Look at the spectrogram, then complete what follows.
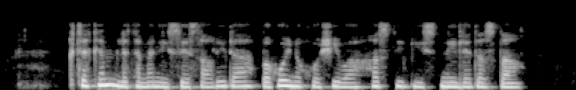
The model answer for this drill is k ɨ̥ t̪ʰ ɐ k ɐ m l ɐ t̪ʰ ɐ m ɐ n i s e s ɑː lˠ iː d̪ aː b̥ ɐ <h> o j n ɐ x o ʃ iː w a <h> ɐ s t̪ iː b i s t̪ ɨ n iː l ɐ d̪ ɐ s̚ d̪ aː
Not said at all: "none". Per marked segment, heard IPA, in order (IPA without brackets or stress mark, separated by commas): h, h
